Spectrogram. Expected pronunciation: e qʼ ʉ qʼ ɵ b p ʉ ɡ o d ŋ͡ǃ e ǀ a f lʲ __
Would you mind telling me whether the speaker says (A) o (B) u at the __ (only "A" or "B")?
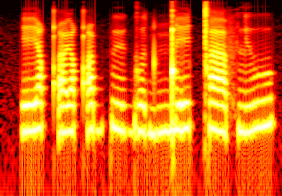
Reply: B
